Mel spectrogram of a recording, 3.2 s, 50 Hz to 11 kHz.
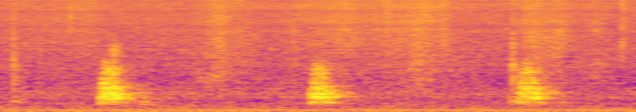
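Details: Arterial pulse in a limb found with an 8 MHz Doppler ultrasound probe, angled slightly, for blood flow restriction training: regular whooshing pulse sounds over a steady hum, about 57 a minute; normal arterial signal.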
